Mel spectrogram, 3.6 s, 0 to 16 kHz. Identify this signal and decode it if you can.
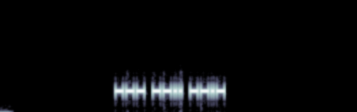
Morse code, heard as a keyed tone, about 48 wpm, 700 Hz. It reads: OZQ
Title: USA Call Sign Postfixes - 3 Letters 45wpm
